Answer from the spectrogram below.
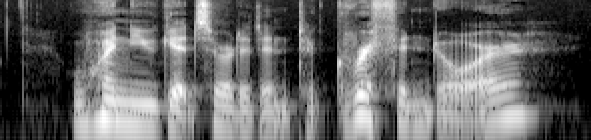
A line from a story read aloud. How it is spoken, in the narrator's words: Charles added with a chuckle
